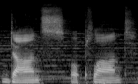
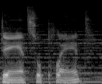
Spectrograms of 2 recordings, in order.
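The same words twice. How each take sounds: First: The A vowel is a broad, back 'ah' sound. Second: The A vowel is a flatter, front 'eh' sound. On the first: This is how the speaker, with a South African background, says it. "I'm more likely to say uh, dance or plant" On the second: This is how most Australians say it. "instead of dance or plant"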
